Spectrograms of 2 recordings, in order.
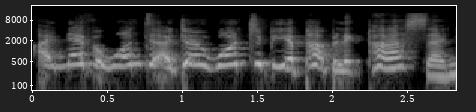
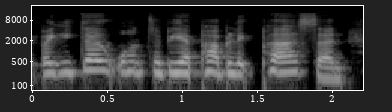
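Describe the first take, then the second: First: High-pitched mocking quote; Alec Baldwin. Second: Said in the usual way. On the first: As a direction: imitate a complaint, pitched well up. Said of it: "Alec Baldwin on the phone to Hilary".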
